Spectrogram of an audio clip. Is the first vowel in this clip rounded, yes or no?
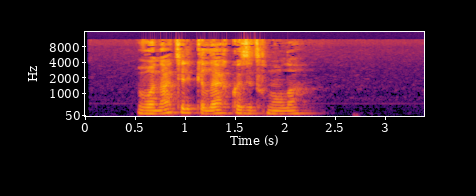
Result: yes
